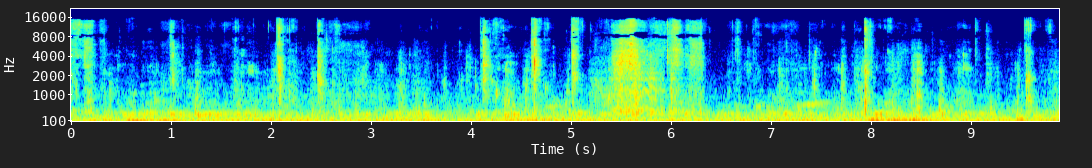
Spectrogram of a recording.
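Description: Close-miked biting and chewing of a curried desi chicken leg: wet mouth sounds and chewing with many short sharp clicks and smacks, and one louder noisy burst about halfway through.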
